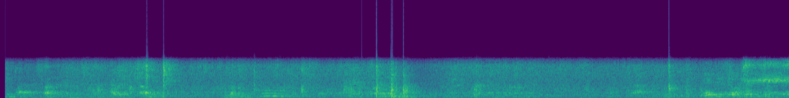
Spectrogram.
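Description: Young people chatter and call out in an echoing hall.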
